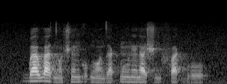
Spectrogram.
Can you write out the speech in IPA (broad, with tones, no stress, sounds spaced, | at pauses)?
ɡ͡b a˦ w a˦˨ d ɔ̃˧ ʃ ɛ̃˦ ɡ o˦˨ ɡ ɔ̃˨ d a˨˦ k͡p ũ˧ ɾ ɛ̃˧ ɾ a˨ ʃ i˨˦ f a˧ ɡ͡b o˧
